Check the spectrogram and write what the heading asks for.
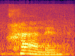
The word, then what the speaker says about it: Khalid: not name my son Khalid because Americans couldn't pronounce it. Now I wonder about such wisdom. Even my 8-year-old could constrict her throat muscles the right way to say Khalid, immortal like an ancient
